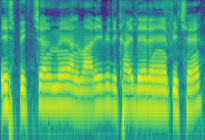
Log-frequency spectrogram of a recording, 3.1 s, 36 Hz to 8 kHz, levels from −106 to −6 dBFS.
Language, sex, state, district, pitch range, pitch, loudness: Hindi, male, Assam, Kamrup Metropolitan, 125-140 Hz, 130 Hz, -15 LUFS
